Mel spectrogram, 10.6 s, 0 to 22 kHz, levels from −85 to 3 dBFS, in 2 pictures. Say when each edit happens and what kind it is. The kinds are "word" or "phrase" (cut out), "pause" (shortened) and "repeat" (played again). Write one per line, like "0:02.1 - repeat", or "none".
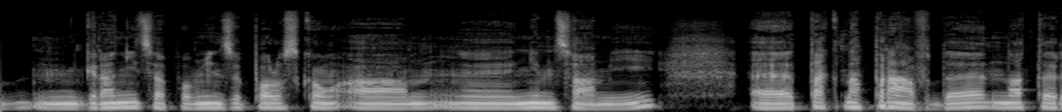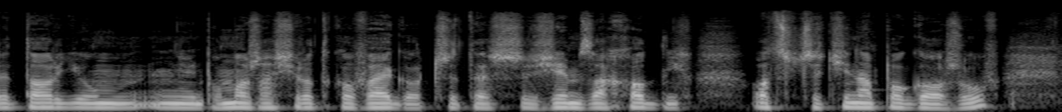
0:06.3 - word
